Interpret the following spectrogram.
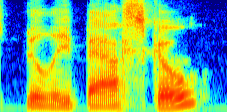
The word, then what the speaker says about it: Billy Basco: The C is silent. It's Billy Basco.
